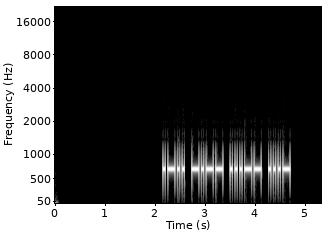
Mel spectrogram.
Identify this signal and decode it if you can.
Morse code, heard as a keyed tone, about 25 wpm, 700 Hz. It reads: LY3V
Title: DXCC-100 Call Signs - 4 Characters - Repeated 2x - 25wpm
